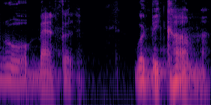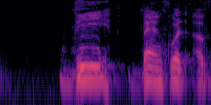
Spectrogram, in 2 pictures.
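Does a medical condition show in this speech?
Yes: ALS.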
